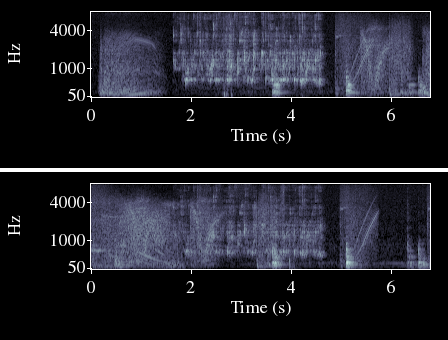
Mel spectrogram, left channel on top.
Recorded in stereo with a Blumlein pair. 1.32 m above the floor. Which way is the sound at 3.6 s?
20° right.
